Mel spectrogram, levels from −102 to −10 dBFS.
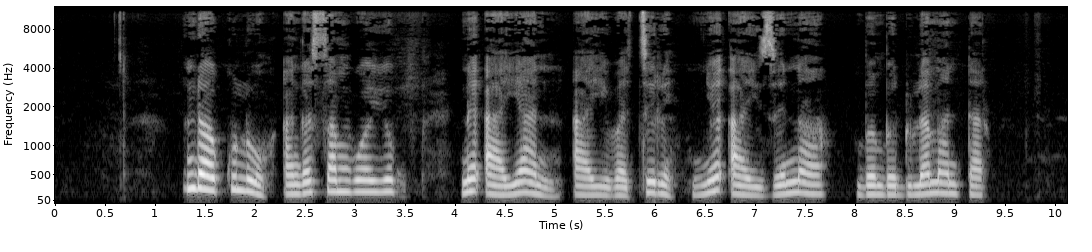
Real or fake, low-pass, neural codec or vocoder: real; 10.8 kHz; none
